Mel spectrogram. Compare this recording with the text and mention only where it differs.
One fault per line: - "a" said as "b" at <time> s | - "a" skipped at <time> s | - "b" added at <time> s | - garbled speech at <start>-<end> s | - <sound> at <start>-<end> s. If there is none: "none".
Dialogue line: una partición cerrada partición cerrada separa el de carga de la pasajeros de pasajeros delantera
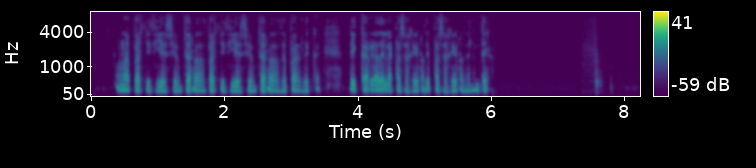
- thud at 7.4-7.7 s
